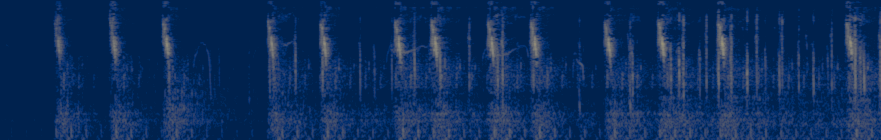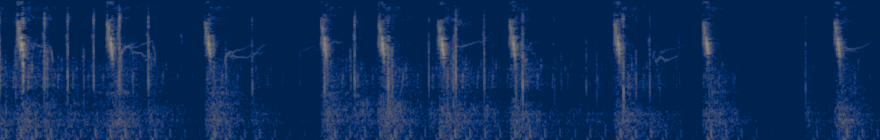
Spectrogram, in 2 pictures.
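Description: Repeated short, sharp, high-pitched bird chirps, about one or two a second, with a few short pauses.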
